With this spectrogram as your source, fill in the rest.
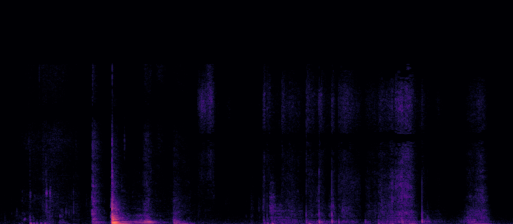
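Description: Book pages rustle as a hand handles a paperback.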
